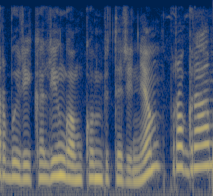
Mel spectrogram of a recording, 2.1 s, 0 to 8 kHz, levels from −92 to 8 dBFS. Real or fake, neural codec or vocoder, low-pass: real; none; 7.2 kHz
